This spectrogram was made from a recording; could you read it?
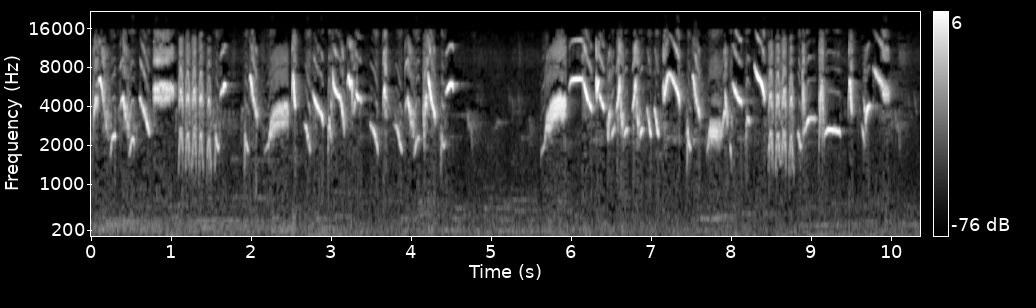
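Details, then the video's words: Blackthroat song used as a tutor for training canaries to copy: dense, fast run of varied high chirps, slurred whistles and short buzzy trills, with a one-second pause midway before the rapid tumbling phrases resume. "suara burung blackthroat untuk masteran kenari"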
